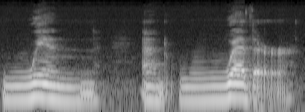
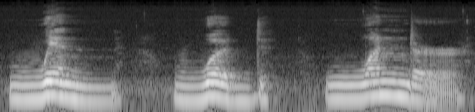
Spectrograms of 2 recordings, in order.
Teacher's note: we call it bilabial because your lips are completely round you're using both your lips so at the beginning of a word this is a consonant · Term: bilabial Glide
